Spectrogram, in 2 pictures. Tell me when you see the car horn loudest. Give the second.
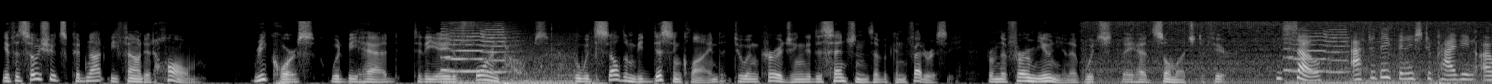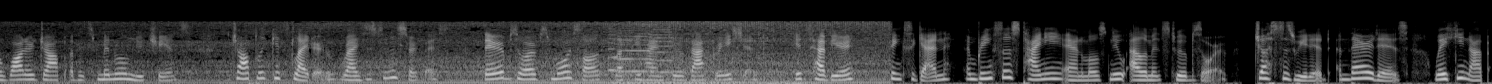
5 s.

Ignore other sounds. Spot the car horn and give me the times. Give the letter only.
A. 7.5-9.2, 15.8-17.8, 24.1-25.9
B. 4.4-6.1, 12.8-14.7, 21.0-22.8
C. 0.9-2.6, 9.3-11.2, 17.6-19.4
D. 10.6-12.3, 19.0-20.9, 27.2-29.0
B.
